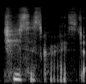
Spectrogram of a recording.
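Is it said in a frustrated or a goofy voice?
frustrated. It is said in an exasperated, frustrated tone.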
